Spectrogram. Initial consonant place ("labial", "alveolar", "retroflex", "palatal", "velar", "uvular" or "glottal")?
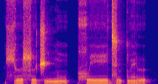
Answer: palatal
